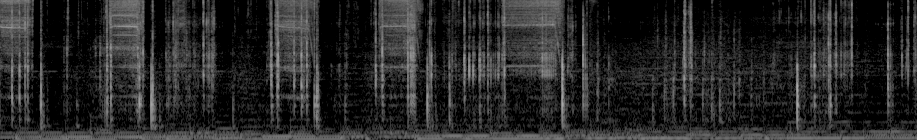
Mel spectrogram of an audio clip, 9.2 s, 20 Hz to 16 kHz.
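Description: Small cordless screwdriver whirring in five short bursts over the first six seconds, driving screws into the plastic hull of a 1/16 RC tank to close it up; then a few small clicks.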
